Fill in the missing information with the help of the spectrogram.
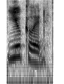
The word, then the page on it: Euclid: /y/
